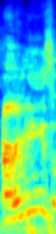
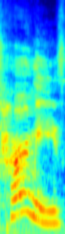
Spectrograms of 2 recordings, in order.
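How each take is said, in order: First: It is not said like the Greek god's name. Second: It is said like the Greek god's name. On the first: The speaker calls it right. "It's pronounced Hermes" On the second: The speaker calls it wrong. "Guess I pronounced the Greek god, but I guess I was wrong as heck"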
